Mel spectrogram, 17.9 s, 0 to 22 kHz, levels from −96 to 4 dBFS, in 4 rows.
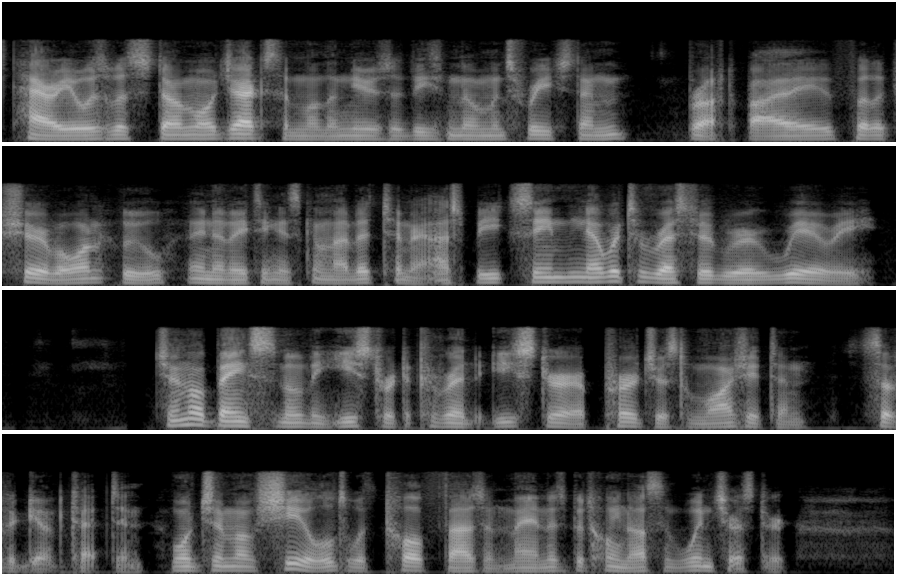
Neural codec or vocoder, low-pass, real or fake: codec, 16 kHz, 0.5 kbps, FunCodec, trained on LibriTTS, 25 frames a second; 7.2 kHz; fake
